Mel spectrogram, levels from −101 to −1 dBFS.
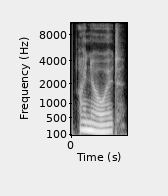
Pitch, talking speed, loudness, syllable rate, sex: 170 Hz, 255 wpm, -13 LUFS, 6.1 syllables/s, female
